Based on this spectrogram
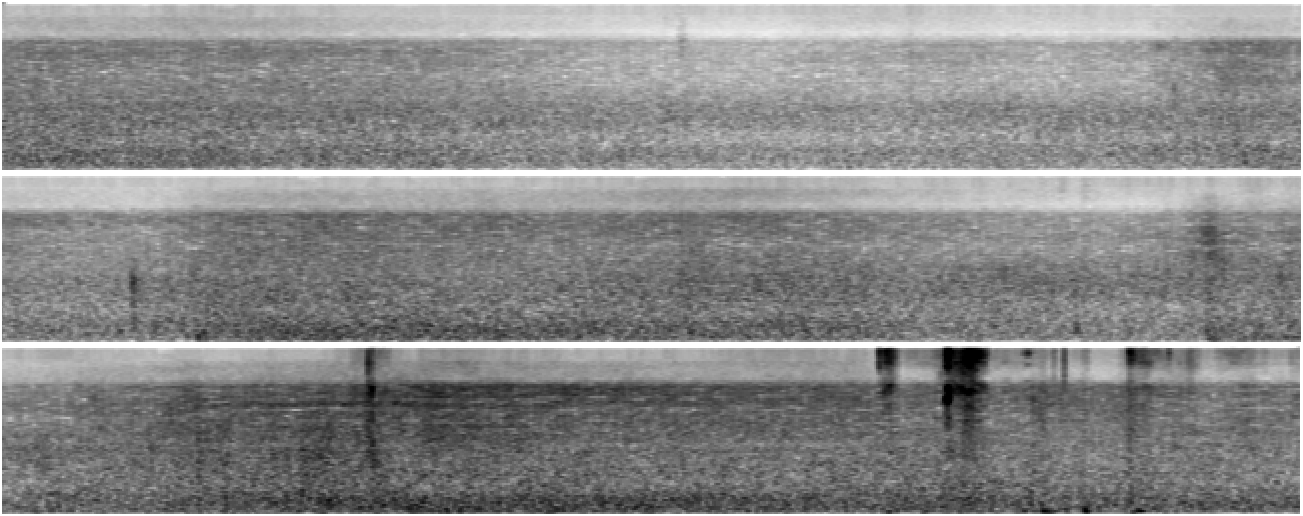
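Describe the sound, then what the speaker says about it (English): Ocean waves wash in and roll back continuously, a broad rushing surf with gusty wind noise, swelling louder at times, no voices. "let you just hear that beautiful sound of the ocean"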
